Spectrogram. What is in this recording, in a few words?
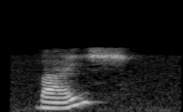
"weich", alsace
